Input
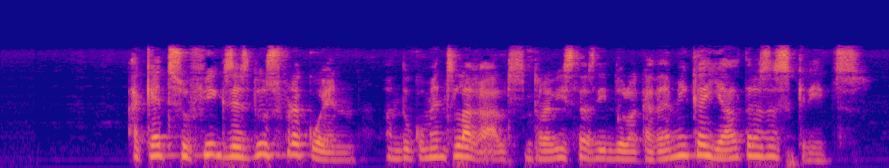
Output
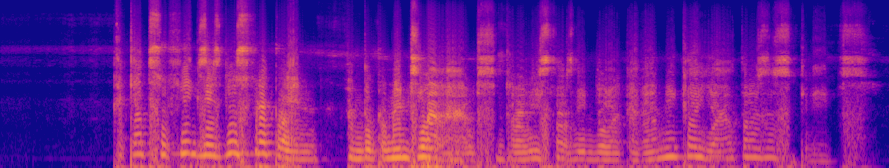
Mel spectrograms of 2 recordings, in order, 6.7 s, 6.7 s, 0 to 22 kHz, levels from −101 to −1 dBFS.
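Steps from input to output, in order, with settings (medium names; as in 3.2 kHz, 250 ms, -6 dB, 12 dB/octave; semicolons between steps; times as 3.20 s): comb filter that takes the minimum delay 0.61 ms; Doppler pass-by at 2.64 s, 41 m/s, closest 23 m; tape noise reduction on one side only encoder only; trim +9 dB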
